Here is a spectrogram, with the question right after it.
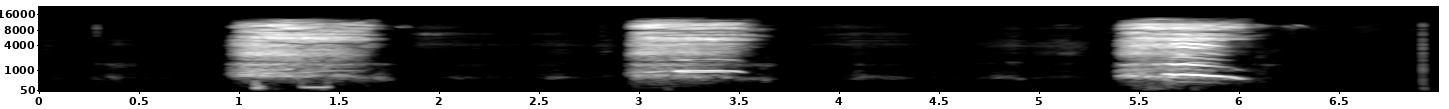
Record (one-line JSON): {"exhalation_length": "7.0 s", "exhalation_amplitude": 11774, "exhalation_signal_mean_std_ratio": 0.4, "survey_phase": "beta (2021-08-13 to 2022-03-07)", "age": "18-44", "gender": "Female", "wearing_mask": "No", "symptom_runny_or_blocked_nose": true, "symptom_sore_throat": true, "symptom_abdominal_pain": true, "symptom_fatigue": true, "symptom_fever_high_temperature": true, "symptom_headache": true, "smoker_status": "Ex-smoker", "respiratory_condition_asthma": true, "respiratory_condition_other": false, "recruitment_source": "Test and Trace", "submission_delay": "1 day", "covid_test_result": "Positive", "covid_test_method": "RT-qPCR", "covid_ct_value": 25.4, "covid_ct_gene": "ORF1ab gene", "covid_ct_mean": 26.0, "covid_viral_load": "3000 copies/ml", "covid_viral_load_category": "Minimal viral load (< 10K copies/ml)"}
